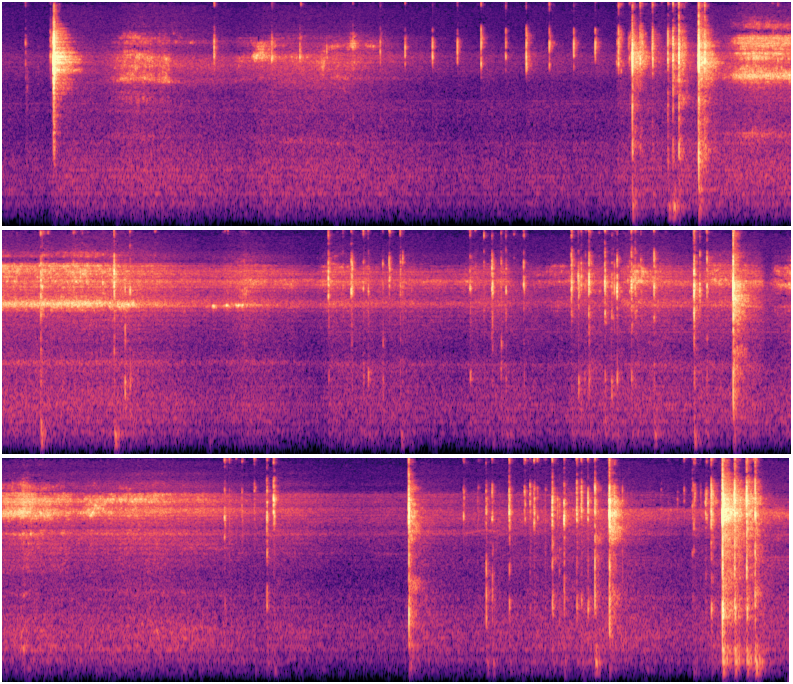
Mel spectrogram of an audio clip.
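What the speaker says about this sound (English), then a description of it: "Ah, the sweet sound of deleting code." Computer keyboard typing during a livestream coding session, with rapid clicking bursts and repeated key presses while lines of code are deleted, fairly close and alone with no talk.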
